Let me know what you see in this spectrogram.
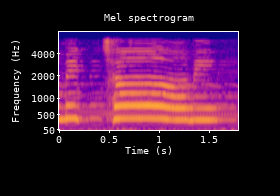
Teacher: ವಿ ಮತ್ತೆ ಮಿ ಮೇಲೆ ಆಘಾತ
